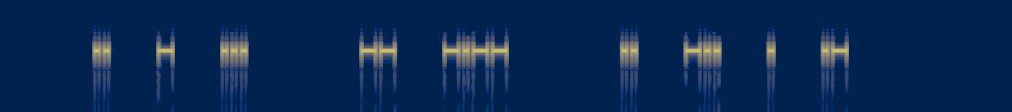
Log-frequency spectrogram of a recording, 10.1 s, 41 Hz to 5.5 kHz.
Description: Morse code, heard as a keyed tone, about 25 wpm, spaced as for 13 wpm, 600 Hz. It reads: ITS MY IDEA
